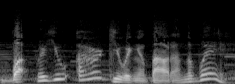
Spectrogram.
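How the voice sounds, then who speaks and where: An actor playing a calm, authoritative master teaching gently in a Bible audio drama. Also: male voice, medium pitch, moderate pace, over music. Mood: questioning.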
